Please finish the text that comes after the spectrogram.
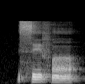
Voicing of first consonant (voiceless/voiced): voiceless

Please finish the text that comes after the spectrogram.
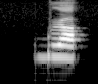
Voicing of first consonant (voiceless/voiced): voiced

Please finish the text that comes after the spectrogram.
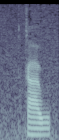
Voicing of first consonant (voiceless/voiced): voiceless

